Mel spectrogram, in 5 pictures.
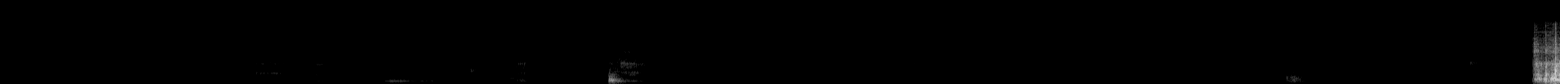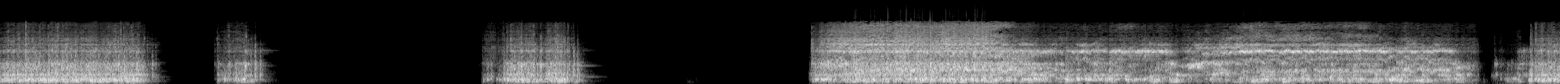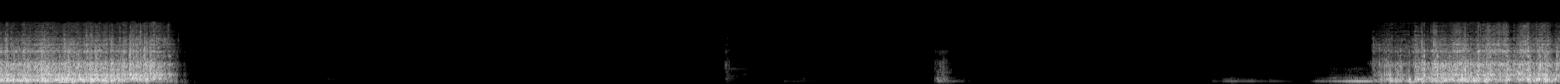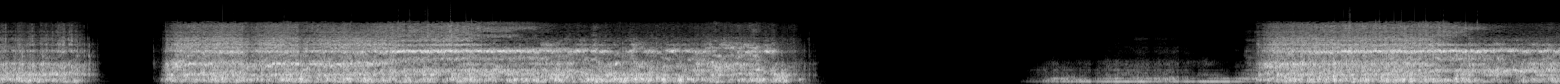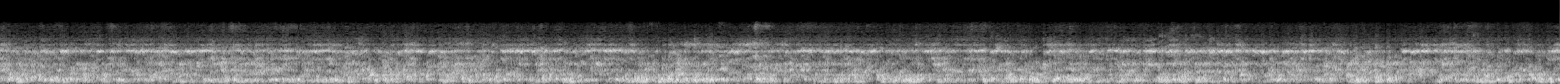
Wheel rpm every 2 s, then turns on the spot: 0, 0, 0, 0, 0, 0, 0, 10, 20, 0, 10, 20, 150, 150, 150, 40, 10, 0, 0, 0, 0, 0, 10, 30, 80, 150, 170, 60, 0, 30, 160, 160, 160, 170, 160, 160, 160, 160, 170.
14-18 20-22 30-34 44-48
